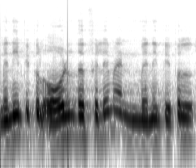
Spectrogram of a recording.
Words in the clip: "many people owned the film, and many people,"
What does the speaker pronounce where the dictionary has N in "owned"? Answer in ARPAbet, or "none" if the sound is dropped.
L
